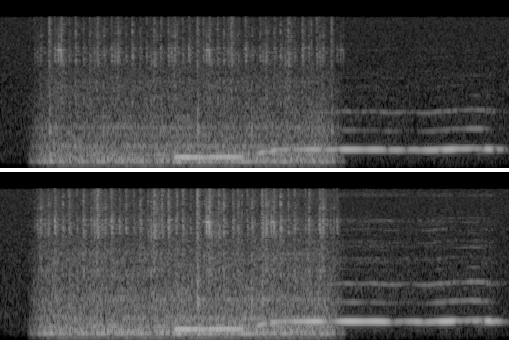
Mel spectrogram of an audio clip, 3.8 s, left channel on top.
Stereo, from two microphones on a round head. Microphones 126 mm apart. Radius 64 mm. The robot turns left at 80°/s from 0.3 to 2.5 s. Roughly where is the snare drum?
I don't hear a snare drum.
